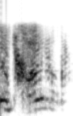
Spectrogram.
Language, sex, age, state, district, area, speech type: Marathi, male, 30-45, Maharashtra, Ahmednagar, urban, conversation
